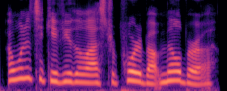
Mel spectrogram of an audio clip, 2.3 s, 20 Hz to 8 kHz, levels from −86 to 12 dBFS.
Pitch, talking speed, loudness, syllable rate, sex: 235 Hz, 265 wpm, -17 LUFS, 7.0 syllables/s, female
